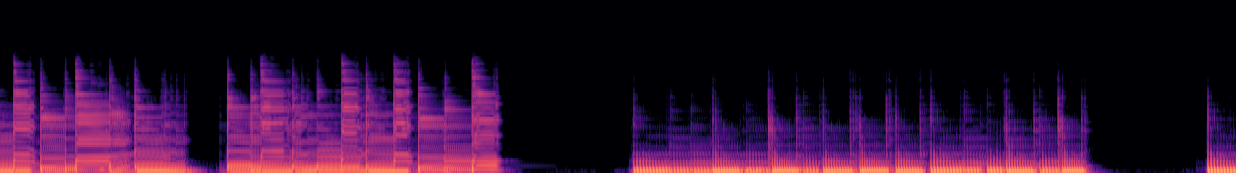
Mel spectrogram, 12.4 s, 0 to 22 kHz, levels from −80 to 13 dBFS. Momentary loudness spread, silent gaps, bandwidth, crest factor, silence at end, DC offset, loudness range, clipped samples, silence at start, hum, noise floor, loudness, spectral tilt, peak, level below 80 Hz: 8 LU; none; 5 kHz; 14 dB; 0 s; under 0.1%; 6 LU; under 0.1%; 0 s; none; -76 dBFS; -15 LUFS; -11 dB/octave; 0 dBFS; -16 dBFS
